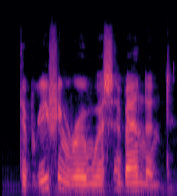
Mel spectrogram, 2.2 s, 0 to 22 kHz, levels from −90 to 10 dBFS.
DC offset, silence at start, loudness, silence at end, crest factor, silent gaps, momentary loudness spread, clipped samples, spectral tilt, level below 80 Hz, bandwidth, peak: under 0.1%; 0.25 s; -26 LUFS; 0.1 s; 18 dB; none; 11 LU; under 0.1%; -2.5 dB/octave; -72 dBFS; 13 kHz; -8 dBFS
